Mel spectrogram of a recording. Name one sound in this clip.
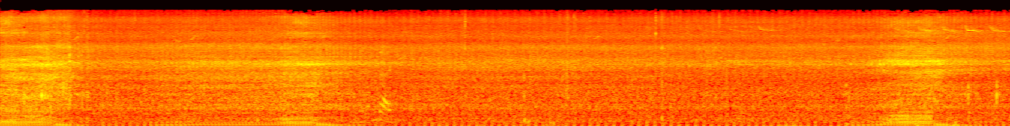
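A scooter engine idles with a rapid, even putter, revving up now and then.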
